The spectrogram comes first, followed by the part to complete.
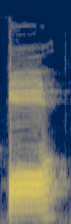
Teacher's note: Lam is light, La. Qaf is heavy behind the uvula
